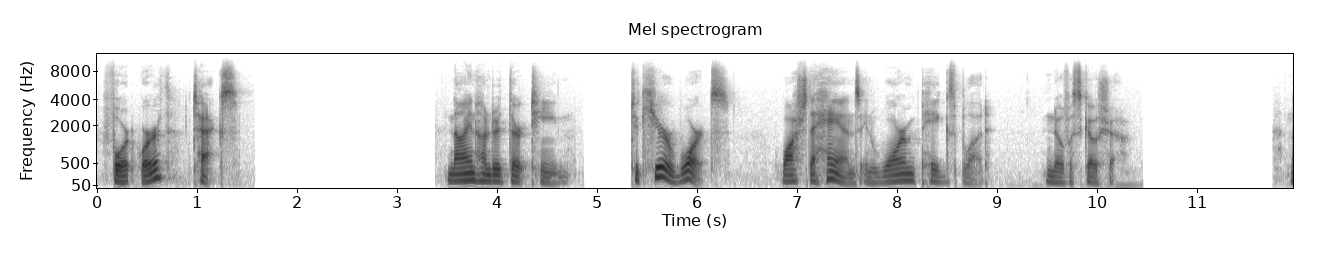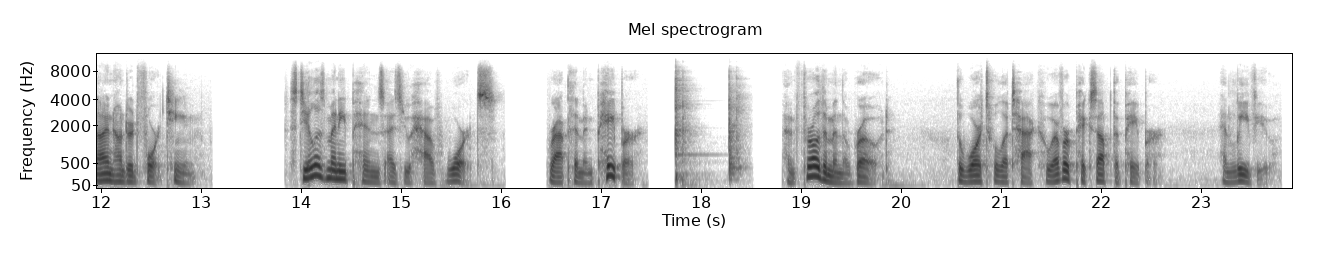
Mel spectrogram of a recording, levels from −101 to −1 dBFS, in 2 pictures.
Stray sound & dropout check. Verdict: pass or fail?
fail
